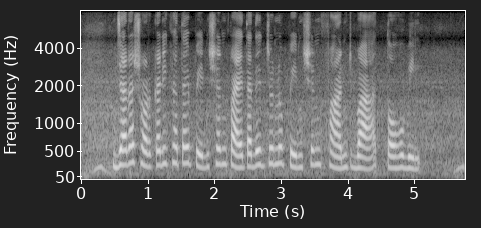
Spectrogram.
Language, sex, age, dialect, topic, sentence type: Bengali, female, 18-24, Standard Colloquial, banking, statement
